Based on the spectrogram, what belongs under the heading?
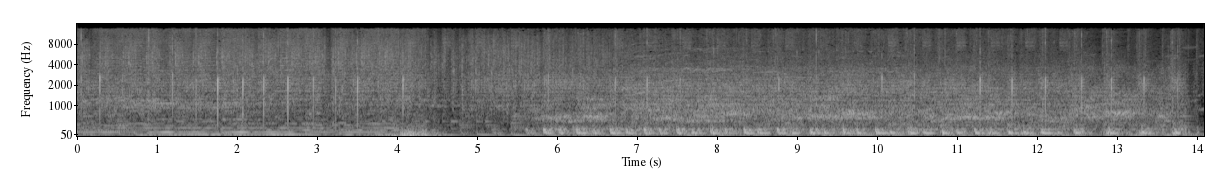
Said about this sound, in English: Depending on the number of people and the number of times the buttons are tapped, the volume and excitement will increase. Viewers can also clap freely along with chants.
